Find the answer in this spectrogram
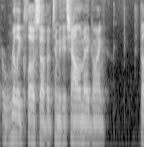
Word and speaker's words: Chalamet: it cut to a really close-up of Timothy Chalamet going, but, like, no sound was coming out of his hands.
